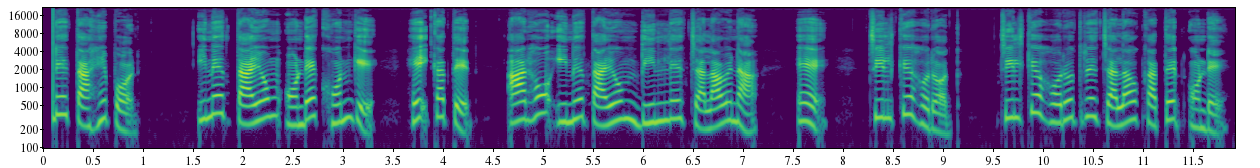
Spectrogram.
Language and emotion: Santali, neutral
